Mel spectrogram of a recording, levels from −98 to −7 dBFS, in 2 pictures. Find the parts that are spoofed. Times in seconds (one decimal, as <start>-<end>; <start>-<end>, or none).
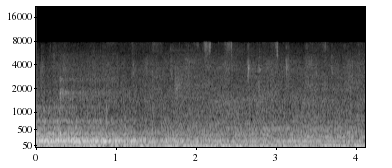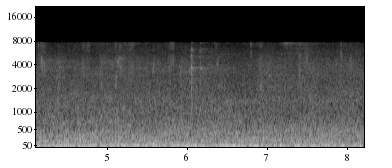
0.9-1.6; 4.5-5.6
